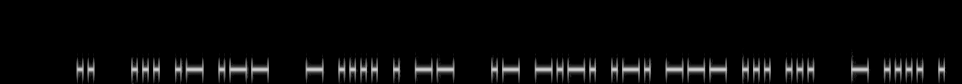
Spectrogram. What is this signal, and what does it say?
Morse code, heard as a keyed tone, about 22 wpm, 700 Hz. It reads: I SAW THEM ACROSS THE
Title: Sentences from Top 1000 Words - Review Part 5 - 22wpm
